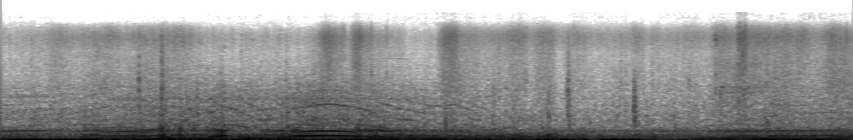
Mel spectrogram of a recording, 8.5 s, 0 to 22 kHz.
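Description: Porsche Cayman S (987) flat-six engine heard from inside the cabin, running at low revs as the car slides on snow. It revs up and back down once, about three seconds in.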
